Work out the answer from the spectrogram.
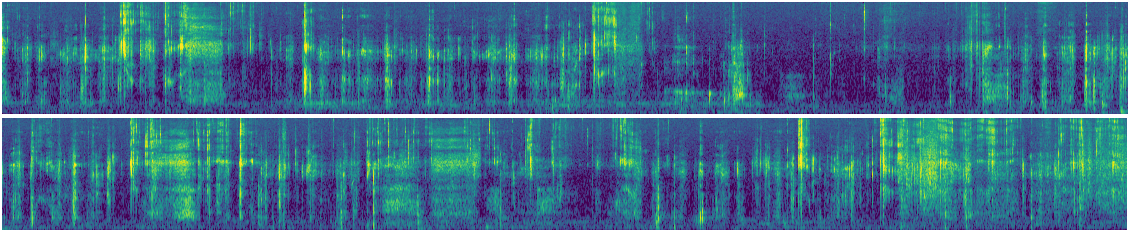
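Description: A person chewing and biting mouthfuls of naan dipped in curry: a steady stream of wet mouth sounds and small sharp clicks, with a louder bite now and then.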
